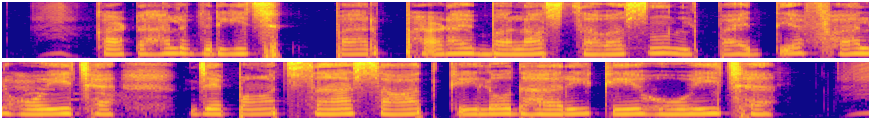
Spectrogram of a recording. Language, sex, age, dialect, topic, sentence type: Maithili, female, 18-24, Eastern / Thethi, agriculture, statement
